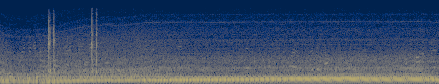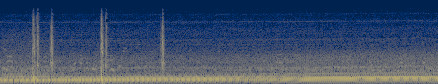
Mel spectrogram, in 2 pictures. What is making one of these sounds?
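An engine roars steadily as an off-road vehicle drives over rough ground, rising and falling in pitch.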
